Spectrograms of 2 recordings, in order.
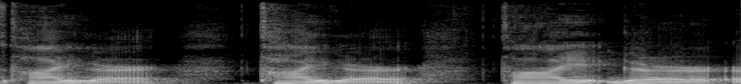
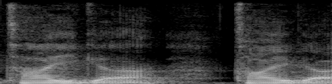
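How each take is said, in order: First: Tiger with a sounded final "er"; American R ending. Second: تايجا ending in an open "ah"; British R-less ending. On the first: Teacher modelling American tiger, r fully sounded. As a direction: end tiger on a held r. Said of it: "هننطق الكلمات بالامريكان". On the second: Teacher modelling British تايجا, no r at all. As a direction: drop the final r, تايجا as "tai-ga". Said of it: "لكن بالبريتش". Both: Shown as a demonstration.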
